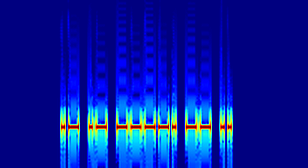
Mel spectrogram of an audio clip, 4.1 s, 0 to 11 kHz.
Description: Morse code, heard as a keyed tone, about 25 wpm, 700 Hz. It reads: AA9MI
